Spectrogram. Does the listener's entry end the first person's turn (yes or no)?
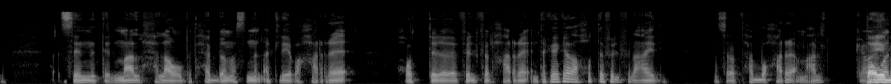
yes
